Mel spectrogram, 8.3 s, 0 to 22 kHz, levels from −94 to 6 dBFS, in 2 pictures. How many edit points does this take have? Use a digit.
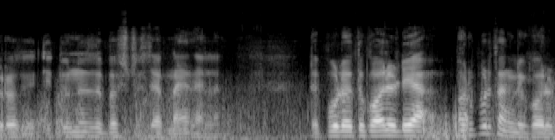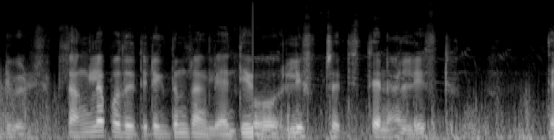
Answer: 1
